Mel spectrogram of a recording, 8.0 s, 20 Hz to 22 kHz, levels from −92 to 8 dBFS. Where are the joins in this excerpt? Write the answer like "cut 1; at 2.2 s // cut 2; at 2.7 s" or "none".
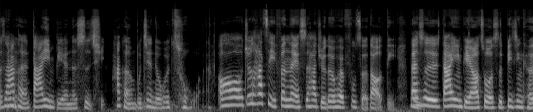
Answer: cut 1; at 1.6 s // cut 2; at 3.2 s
